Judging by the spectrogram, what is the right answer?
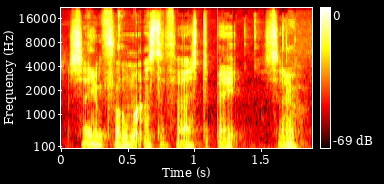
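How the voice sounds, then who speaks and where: A man's voice: medium pitch, brisk, gravelly, crowd noise. A man co-hosting a podcast, rambling and giggling through casual chat. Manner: rambling, giggly, lots of restarts. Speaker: podcast co-host.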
